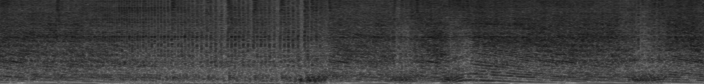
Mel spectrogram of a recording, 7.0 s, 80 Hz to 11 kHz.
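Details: 2001 Honda CR250 two-stroke revving out during power valve check: crisp rises and falls to the top without bogging; power valves open fully and return, working properly.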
